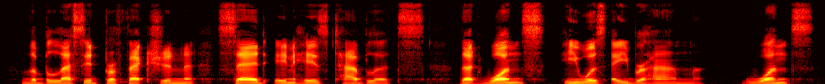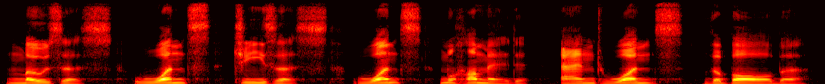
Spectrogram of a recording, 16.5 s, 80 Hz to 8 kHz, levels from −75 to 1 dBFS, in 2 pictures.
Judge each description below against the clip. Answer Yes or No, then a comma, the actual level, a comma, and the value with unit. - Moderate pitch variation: No, narrow, 2.2 semitones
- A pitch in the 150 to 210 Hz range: No, low, 105 Hz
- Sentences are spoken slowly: Yes, slow, 85 wpm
